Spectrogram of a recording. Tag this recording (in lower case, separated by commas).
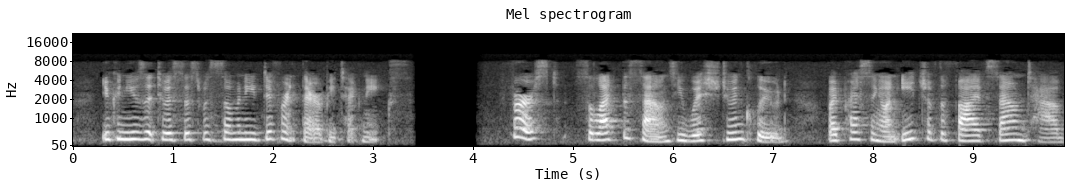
speech, woman speaking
